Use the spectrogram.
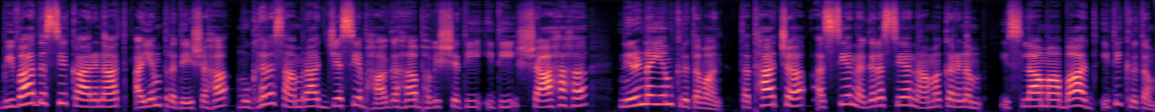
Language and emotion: Sanskrit, neutral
